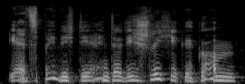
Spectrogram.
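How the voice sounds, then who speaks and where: A woman's voice: lowish voice, lively intonation, moderate pace, darkish tone, slightly rough. A woman voicing a greedy, spiteful old witch in a fairy tale, with a menacing, scolding manner. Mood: vengeful, menacing.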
